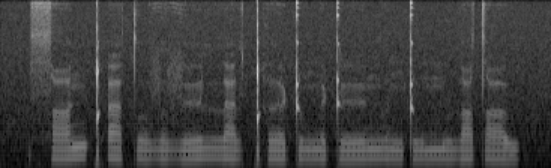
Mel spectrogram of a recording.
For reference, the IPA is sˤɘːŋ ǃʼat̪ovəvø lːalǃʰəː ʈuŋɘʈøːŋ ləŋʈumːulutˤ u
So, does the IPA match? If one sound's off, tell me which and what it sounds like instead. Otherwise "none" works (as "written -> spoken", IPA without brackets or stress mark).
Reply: none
